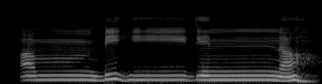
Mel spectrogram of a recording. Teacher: یہاں پہ ہم دیکھیں میم ساکن ہے، میم ساکن کے بعد با آ رہا ہے، یعنی کہ یہاں پہ غنہ خفیف سے اسے پڑھا جائے گا، ادا کیا جائے گا۔ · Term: اخفاء شفوی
